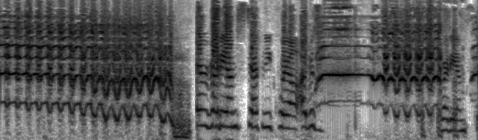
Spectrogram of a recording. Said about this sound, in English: She literally says her name and the horse starts shouting at her.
